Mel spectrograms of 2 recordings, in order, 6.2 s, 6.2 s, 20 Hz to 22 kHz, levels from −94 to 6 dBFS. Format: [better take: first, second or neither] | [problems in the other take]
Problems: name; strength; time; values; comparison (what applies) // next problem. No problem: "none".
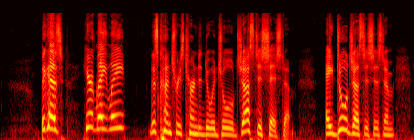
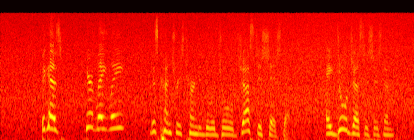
first | hiss; loud; throughout; 6 dB below the speech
